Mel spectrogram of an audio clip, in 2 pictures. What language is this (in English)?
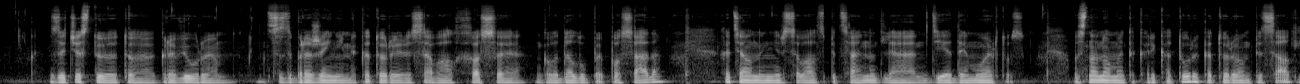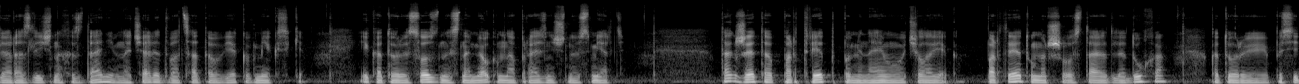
Russian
